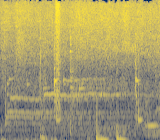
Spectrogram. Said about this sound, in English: Right over the fire is the best way to have a steak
